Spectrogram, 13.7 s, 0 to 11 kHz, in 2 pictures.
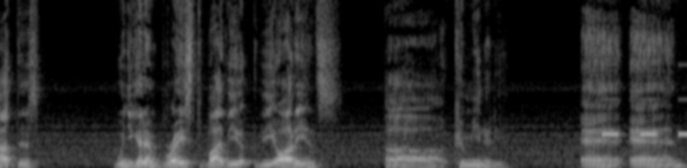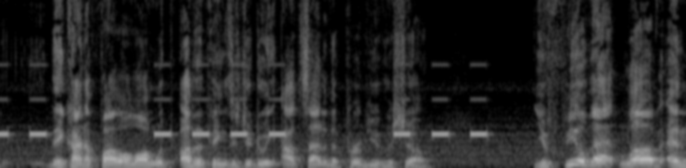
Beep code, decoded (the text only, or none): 4-4-3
